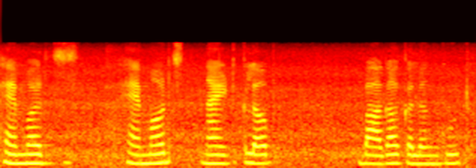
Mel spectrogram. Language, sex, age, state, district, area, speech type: Goan Konkani, female, 18-30, Goa, Murmgao, urban, spontaneous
